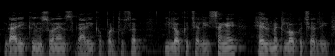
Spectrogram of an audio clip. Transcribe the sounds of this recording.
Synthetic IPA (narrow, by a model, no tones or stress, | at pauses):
ɡaɾikinsolensɡaɾikpɾd̪usəd̪ | ilɔket͡ʃʰəlisəŋɡəjhelmeʈlɔket͡ʃʰəli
